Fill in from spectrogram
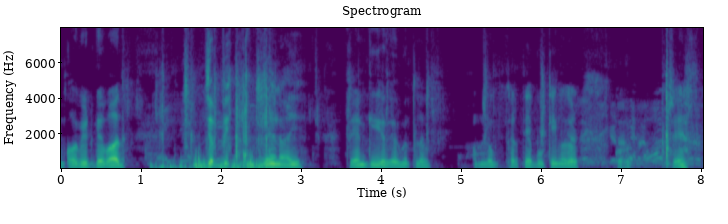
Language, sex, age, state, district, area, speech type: Urdu, male, 30-45, Bihar, Khagaria, rural, spontaneous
